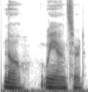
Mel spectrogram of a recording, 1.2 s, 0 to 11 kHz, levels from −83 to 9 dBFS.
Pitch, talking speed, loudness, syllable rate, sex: 105 Hz, 150 wpm, -19 LUFS, 5.6 syllables/s, male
